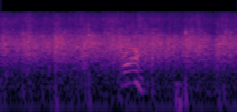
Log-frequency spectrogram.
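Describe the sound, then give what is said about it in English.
Audience clapping at a political talk, a steady, dense patter of many hands with a voice briefly audible over it. “Well, you know, thank you for clapping”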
